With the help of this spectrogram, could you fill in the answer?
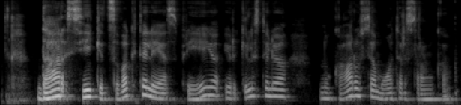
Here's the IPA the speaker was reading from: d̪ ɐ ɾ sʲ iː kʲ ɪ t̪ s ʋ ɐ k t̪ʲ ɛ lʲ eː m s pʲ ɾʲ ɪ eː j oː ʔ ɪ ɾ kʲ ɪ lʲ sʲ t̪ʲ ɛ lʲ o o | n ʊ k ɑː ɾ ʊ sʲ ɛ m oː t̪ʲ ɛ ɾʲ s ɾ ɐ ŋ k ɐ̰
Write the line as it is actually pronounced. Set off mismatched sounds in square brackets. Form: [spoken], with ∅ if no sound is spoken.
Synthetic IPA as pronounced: d̪ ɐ ɾ sʲ iː kʲ ɪ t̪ s ʋ ɐ k t̪ʲ ɛ lʲ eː [∅] s pʲ ɾʲ ɪ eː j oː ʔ ɪ ɾ kʲ ɪ lʲ sʲ t̪ʲ ɛ lʲ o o | n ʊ k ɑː ɾ ʊ sʲ ɛ m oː t̪ʲ ɛ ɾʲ s ɾ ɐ ŋ k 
